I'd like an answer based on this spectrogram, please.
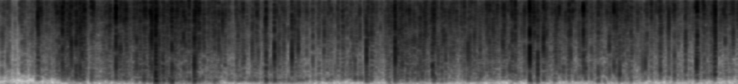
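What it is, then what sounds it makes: Plastic-wrapped foam sponge. Fingertips squeeze and crumple a soft foam sponge in clear plastic wrap, crinkling the wrap. A steady stream of sharp, bright crackles and snaps fills the clip, with a few louder pops rising above the dense, dry rustle.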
